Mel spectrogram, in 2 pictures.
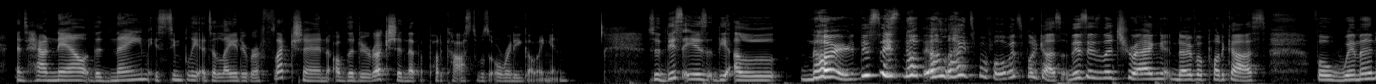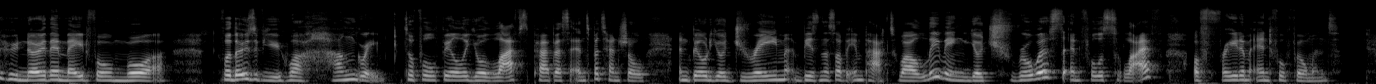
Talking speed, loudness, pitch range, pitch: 170 wpm, -26 LUFS, 180-225 Hz, 195 Hz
